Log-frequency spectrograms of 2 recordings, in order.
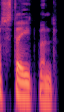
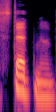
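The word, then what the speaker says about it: Tony Steedman: Is it Steadman or Steedman? So I would say you would pronounce it Stedman, but it could be Steedman.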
